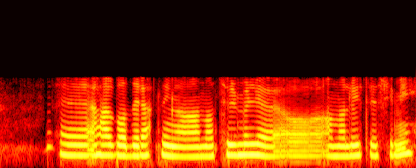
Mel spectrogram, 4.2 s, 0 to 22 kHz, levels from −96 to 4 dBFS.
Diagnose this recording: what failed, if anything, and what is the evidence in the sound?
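Across the whole clip the speech sounds narrow, slightly rough and synthetic, with clear damage and nothing above about 3.8 kHz. This is iLBC codec coloration at the codec stage. iLBC codes each 30 ms frame's excitation on its own, without drawing on the previous frame, and at this low bitrate a grainy, artificial texture remains. The band limit and the degree of roughness fit iLBC's 13.33 kbps mode.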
